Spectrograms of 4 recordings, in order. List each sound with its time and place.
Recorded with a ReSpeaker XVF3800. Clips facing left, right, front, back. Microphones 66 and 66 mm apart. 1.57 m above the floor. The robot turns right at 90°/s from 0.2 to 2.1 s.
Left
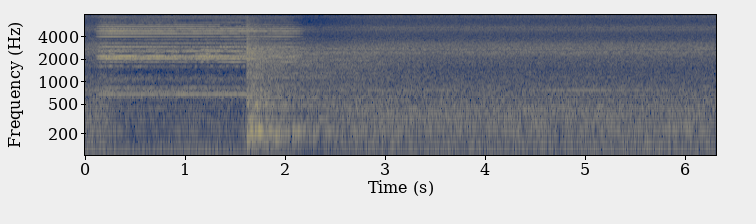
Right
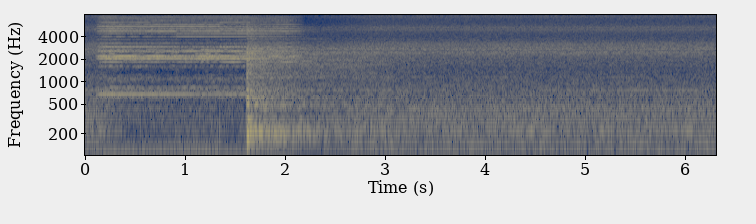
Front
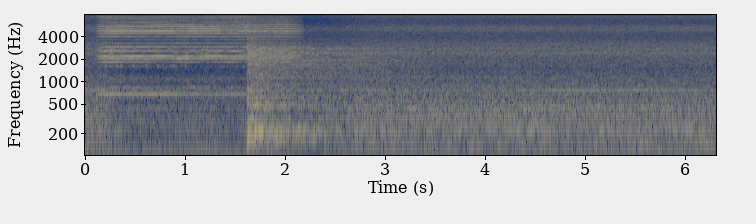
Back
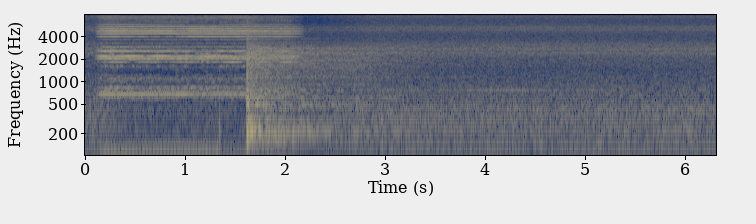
1.6 s a snare drum: 150° right, 1.4 m; by 1.8 s 135° right, 1.4 m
